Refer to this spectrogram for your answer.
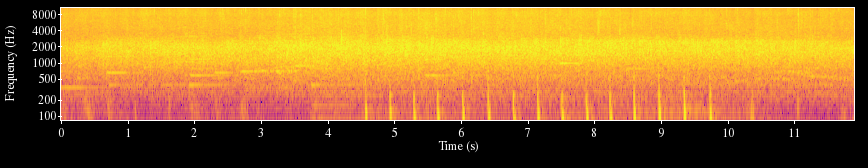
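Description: A church audience bursts into sustained applause for the Lord, a dense wash of clapping that holds steady throughout, with a run of regular low thumps joining in partway through, like a drum beating time.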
